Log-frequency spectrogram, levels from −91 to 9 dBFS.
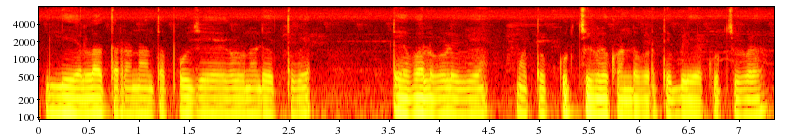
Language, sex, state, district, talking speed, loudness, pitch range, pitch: Kannada, male, Karnataka, Koppal, 115 wpm, -17 LUFS, 100-110 Hz, 105 Hz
